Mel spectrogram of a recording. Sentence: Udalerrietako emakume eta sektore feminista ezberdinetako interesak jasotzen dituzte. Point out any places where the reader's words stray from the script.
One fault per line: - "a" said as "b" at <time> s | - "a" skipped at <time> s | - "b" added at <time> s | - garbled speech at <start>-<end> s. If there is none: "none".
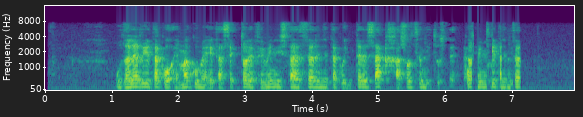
- garbled speech at 6.3-7.1 s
